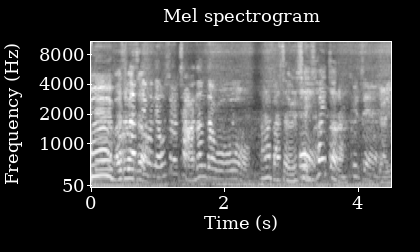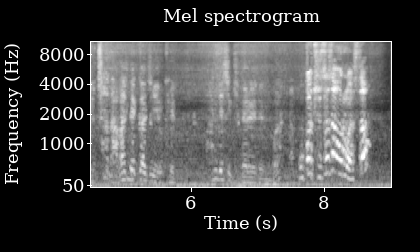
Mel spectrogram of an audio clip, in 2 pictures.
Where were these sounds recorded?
in a car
